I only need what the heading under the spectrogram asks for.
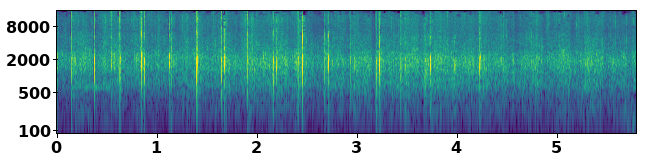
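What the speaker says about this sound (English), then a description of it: "I do like to give them a round of applause" Audience applause at an awards ceremony following a waste management business meeting, a steady patter of many hands clapping with sharp individual claps standing out, moderately loud and unaccompanied by talk.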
